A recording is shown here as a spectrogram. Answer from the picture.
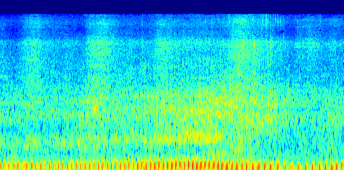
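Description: A road vehicle's engine running with a rapid, even low pulse, growing louder over the first two and a half seconds and then easing off.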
